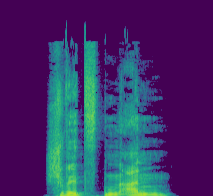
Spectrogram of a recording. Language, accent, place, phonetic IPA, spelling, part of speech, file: German, Germany, Berlin, [ˌʃvɪt͡stn̩ ˈan], schwitzten an, verb, De-schwitzten an.ogg
- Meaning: inflection of anschwitzen: 1. first/third-person plural preterite 2. first/third-person plural subjunctive II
